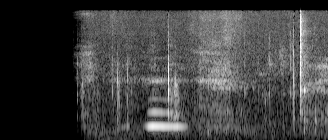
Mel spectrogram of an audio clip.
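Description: Dead silence for about a second at an edit, then quiet room sound with a few clicks from the camera being handled, and a short steady tone lasting about half a second a second later.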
